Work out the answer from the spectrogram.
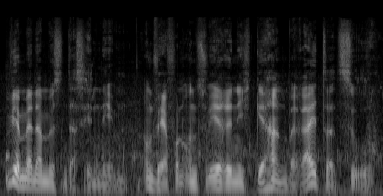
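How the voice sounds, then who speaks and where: A man's voice: low voice, animated, a little fast, fairly bright tone, a little hiss or hum. A man playing a good-humoured, obliging museum craftsman proud of his art, in a radio play. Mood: genial, proud. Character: genial, proud museum animal modeller, obliging.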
